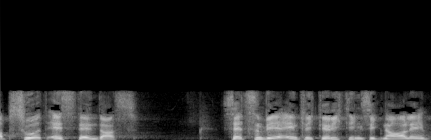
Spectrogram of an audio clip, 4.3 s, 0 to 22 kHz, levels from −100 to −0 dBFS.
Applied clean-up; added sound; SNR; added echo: none; none; none; none.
